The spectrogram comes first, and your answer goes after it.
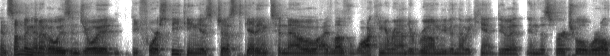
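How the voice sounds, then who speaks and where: With a Boston accent, a man speaks at a fairly quick pace and medium pitch, with fairly even intonation and hardly any pauses. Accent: thick Boston. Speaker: software consultant and speaker. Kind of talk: webinar presentation. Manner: informal.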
